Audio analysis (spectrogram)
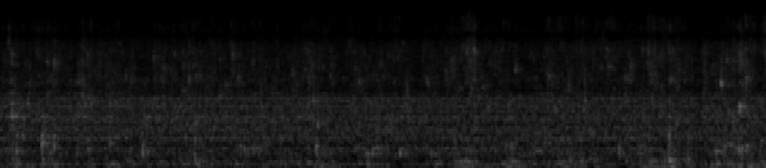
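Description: Tap water running while a shaving brush is rinsed in a sink, a faint steady splashing that holds through the whole stretch with no talk.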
